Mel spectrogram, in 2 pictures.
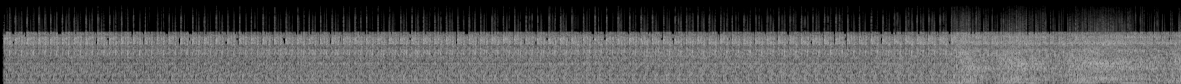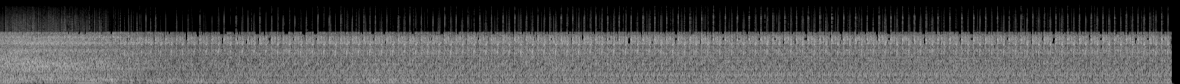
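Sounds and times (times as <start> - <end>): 
noisy engine lifters: 0.0 - 23.6.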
